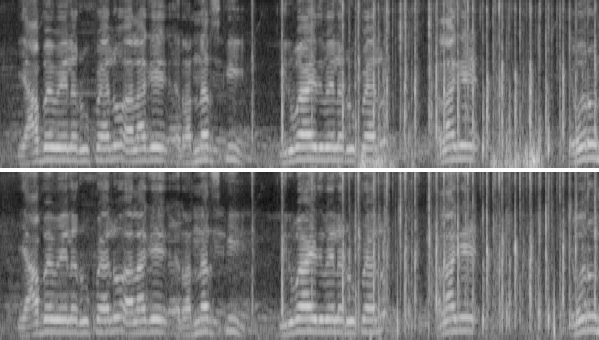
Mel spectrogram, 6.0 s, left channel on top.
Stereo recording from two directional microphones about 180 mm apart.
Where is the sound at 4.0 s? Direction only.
35° left (ahead or behind).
